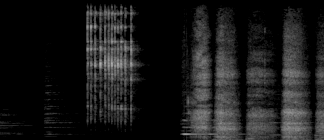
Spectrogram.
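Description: Cartoon sound effects: a brief ratcheting rattle of quick clicks about a second in, as the wheel of characters turns. After a short silence, a rhythmic music beat starts, about three beats a second.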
